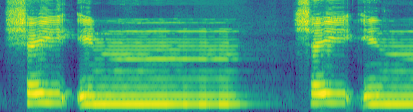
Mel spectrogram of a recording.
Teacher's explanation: شین زبر یا شئی، دیکھیں یہ حروف لین کا قاعدہ یہاں پہ آ رہا ہے، شین زبر یا شئی، حمزہ دو زیر ان، شئی ان، شئی کو جلدی ادا کریں گے، حروف لین کا قاعدہ ہے، تنوین ہے، اس کو 2 سیکنڈ تک اپنے منہ میں رکھ کے غنہ ادا کریں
